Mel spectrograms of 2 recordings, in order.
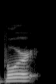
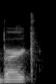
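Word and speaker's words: Bourke: Anywho, they also have Dooney and Bork. Bork, is that how you say it? – Dooney and Burke. – Is it Burke? – Yeah.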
